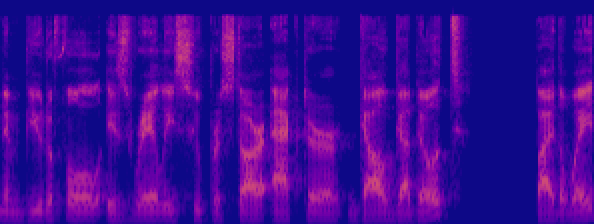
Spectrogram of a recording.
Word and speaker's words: Gal Gadot: beautiful Israeli Superstar actor Gal Gadot by the way the t is pronounced it's not French it's Hebrew Gal Gadot she played Wonder Woman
